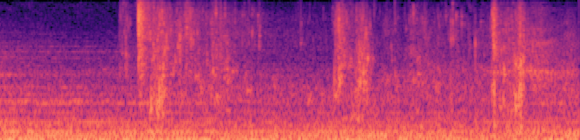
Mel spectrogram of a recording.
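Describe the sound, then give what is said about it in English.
Three sloshing splashes at a slow, steady pace, like feet stepping down into water, over a low, constant rumble. “Step down into the water.”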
